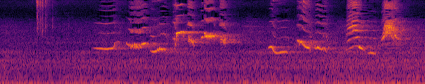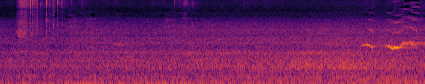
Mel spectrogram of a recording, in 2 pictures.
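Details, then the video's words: Common blackbird singing a series of warbled, whistled notes with high scratchy twitters for several seconds, then a short soft whistle near the end, against constant low-pitched noise. "The song of the blackbird"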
